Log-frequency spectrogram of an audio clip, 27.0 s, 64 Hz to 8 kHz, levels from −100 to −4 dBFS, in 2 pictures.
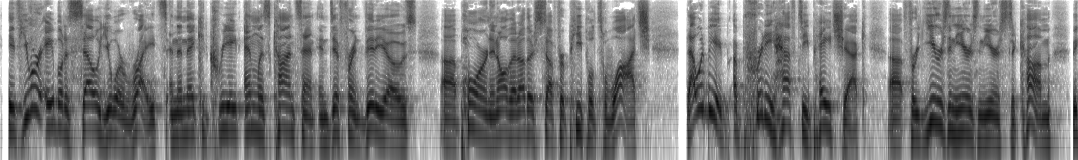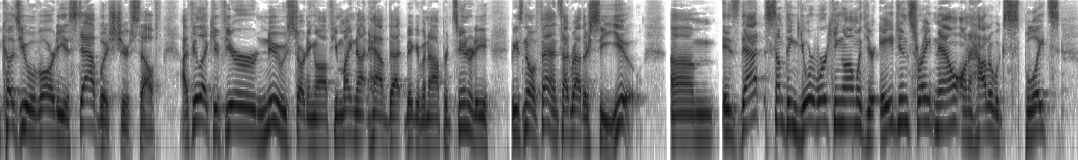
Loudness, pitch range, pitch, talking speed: -19 LUFS, 125-170 Hz, 145 Hz, 205 wpm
